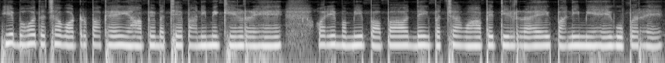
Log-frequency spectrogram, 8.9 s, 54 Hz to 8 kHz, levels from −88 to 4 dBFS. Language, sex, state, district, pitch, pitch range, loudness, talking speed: Hindi, female, Haryana, Jhajjar, 220 Hz, 215-225 Hz, -12 LUFS, 205 wpm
